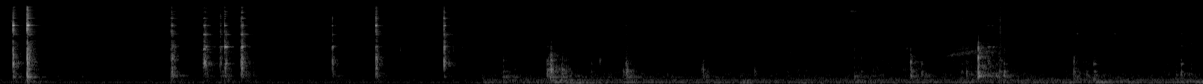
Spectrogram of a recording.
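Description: A metal tablespoon clinking sharply against the glass tumblers and the saucepan while chilled custard is spooned out, about nine quick clinks in the first four and a half seconds. Then soft, dull taps as grapes are dropped into the glasses, over a low steady hum.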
